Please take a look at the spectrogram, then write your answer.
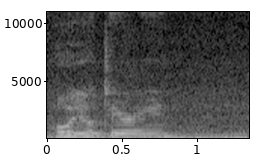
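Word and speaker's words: pollotarian: pollo Terry in which I think it really is supposed to be pronounced polio terian technically and then flexitarian Hesco pollo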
